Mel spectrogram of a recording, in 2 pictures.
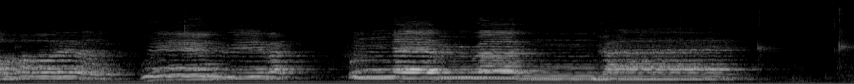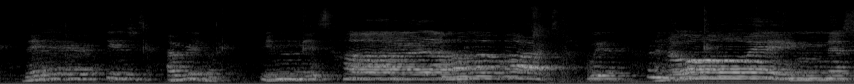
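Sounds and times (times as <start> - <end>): women singing in harmony: 0.0 - 7.6, 8.8 - 17.0.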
